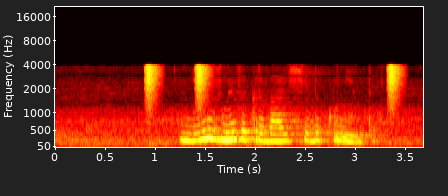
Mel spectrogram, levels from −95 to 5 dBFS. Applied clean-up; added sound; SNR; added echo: none; Rattle (instrument); -3 dB; reverberation time 0.8 s.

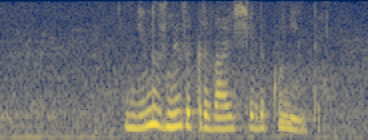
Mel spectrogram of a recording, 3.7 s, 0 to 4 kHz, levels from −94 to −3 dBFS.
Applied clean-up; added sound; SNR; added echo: none; none; none; none.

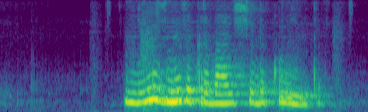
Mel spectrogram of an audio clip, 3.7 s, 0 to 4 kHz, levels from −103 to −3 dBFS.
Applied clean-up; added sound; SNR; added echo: neural separator model SepFormer DNS4.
